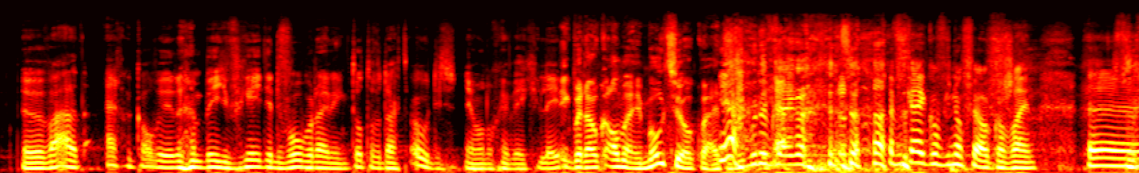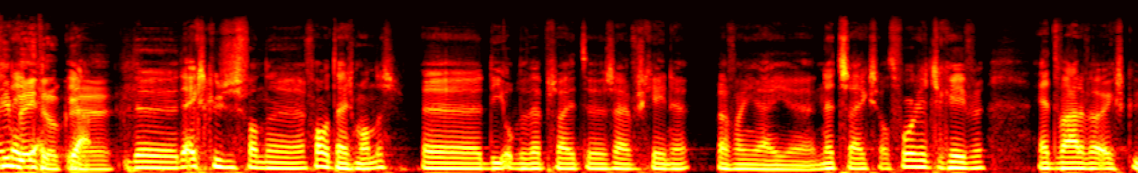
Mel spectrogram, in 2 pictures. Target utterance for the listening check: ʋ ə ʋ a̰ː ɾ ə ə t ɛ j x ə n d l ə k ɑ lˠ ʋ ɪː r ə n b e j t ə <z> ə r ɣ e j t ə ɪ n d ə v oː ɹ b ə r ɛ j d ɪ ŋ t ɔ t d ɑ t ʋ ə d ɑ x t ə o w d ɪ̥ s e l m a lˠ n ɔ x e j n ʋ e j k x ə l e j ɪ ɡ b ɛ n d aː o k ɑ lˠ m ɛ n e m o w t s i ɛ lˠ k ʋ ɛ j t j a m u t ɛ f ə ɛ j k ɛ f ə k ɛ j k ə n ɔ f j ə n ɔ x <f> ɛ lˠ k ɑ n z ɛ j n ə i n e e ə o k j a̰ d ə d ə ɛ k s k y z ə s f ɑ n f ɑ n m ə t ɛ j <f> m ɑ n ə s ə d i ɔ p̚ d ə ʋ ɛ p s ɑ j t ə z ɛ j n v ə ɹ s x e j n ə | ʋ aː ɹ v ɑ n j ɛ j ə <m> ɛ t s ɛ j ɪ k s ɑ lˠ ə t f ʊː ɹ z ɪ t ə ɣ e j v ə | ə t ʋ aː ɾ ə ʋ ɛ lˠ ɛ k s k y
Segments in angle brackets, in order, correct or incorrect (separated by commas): incorrect, correct, incorrect, incorrect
